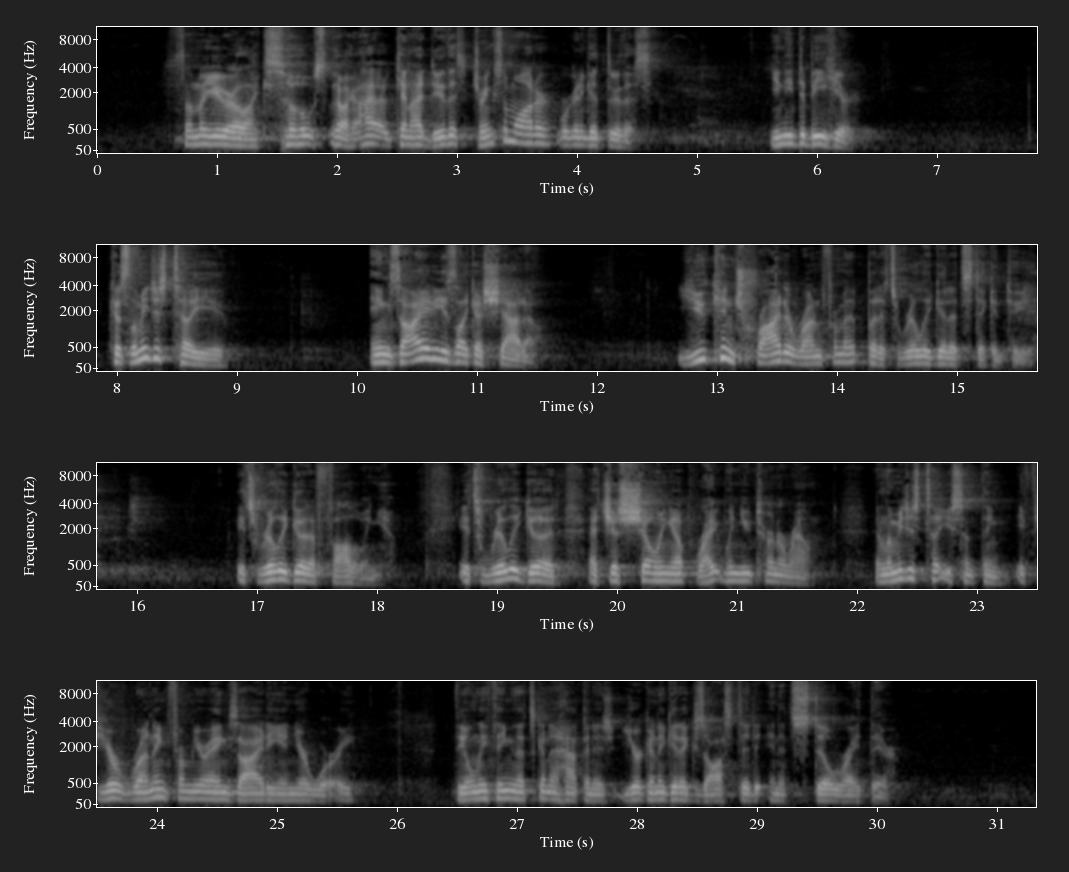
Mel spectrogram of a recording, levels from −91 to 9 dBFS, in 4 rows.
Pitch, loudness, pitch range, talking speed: 150 Hz, -32 LUFS, 135-165 Hz, 200 wpm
